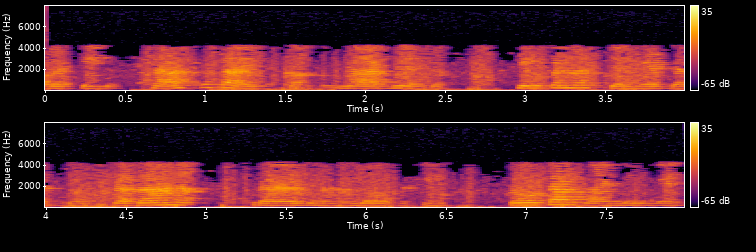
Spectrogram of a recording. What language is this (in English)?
Telugu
